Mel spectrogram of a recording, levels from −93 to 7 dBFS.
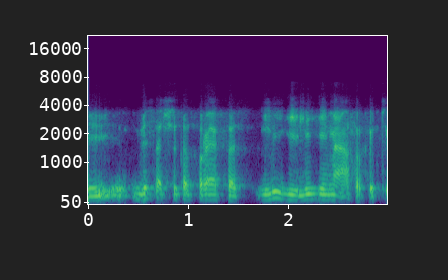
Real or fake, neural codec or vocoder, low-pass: fake; codec, 16 kHz, 8 kbps, FunCodec, trained on Chinese and English, 25 frames a second; 7.2 kHz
